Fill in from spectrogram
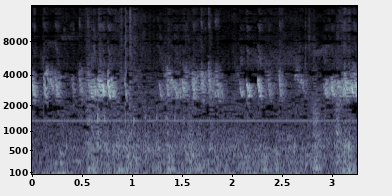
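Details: European greenfinch youngster, 2017: a near-continuous chatter of quick, high twittering notes, rising and falling in short runs over a soft background hum.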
